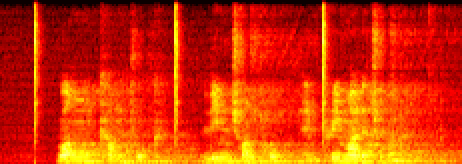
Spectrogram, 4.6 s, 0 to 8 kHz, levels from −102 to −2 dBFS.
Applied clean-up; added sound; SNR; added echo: none; Cutlery, silverware; 8 dB; reverberation time 2.5 s.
